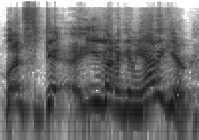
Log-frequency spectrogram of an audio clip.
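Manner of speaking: high, fast, urgent pleading; a survivor begging the posse to leave; panicked survivor. Acted. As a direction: rush the words, desperate to flee. NPC begs to leave.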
